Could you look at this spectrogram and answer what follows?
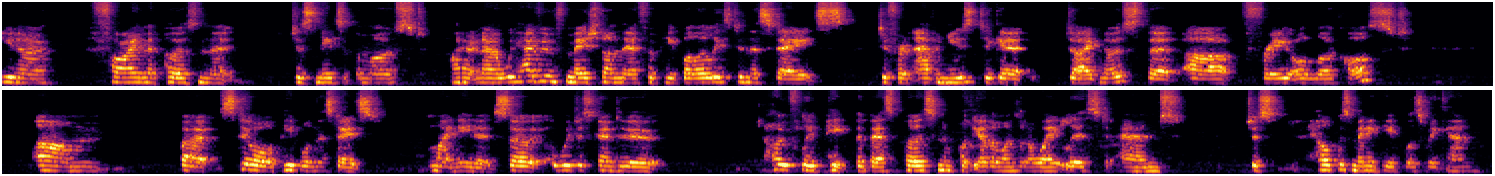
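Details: Adult woman speaking; normal speech.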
